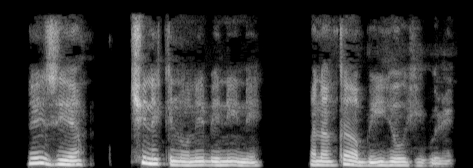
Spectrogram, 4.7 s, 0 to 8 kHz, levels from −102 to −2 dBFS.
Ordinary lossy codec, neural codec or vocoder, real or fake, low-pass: MP3, 64 kbps; none; real; 7.2 kHz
